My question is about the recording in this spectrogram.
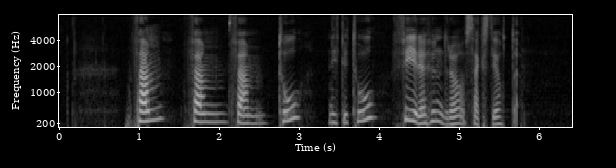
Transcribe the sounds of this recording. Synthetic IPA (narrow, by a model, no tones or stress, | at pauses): fɛm | fɛmfɛmt̪ʰuː | nɪt̪ɪt̪ʰuː | fiːɾəɦʉnd̪ɾəoːsɛkst̪ɪɔt̪ʰə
